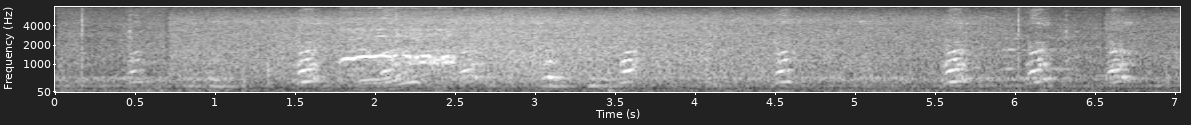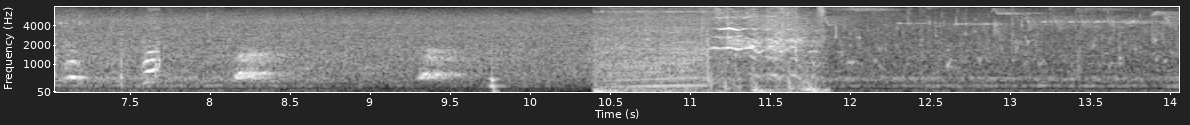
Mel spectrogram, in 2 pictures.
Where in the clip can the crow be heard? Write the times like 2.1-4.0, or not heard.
not heard.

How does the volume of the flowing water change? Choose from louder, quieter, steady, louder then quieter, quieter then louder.
quieter.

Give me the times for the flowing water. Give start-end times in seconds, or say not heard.
0.0-14.0.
